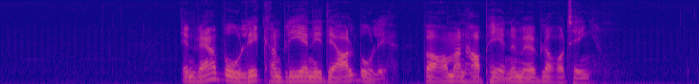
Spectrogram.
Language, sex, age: Norwegian, male, 51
